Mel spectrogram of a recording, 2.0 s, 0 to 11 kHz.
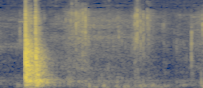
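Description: Steel gears on a Yamaha FZR600 gearbox shaft clacking together as they are handled: one sharp double knock about a quarter second in, then lighter scattered clicks.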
